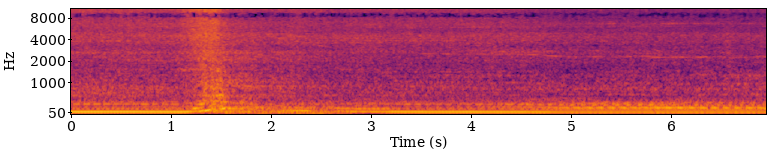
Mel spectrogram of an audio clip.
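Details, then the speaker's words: Corvette C5 with manual gearbox, 1990s non-runner, after a replacement PCM/ECU install: quick rev blip drops cleanly back to a steady, even V8 idle with no knocks or misfires. Normal running engine; fuel pump still not switching on, cause not yet found. "sounds good doesn't it it just it does sound good sounds Mega um and I'm glad to say that the engine sounds nice yeah it sounds Mega start it again"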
